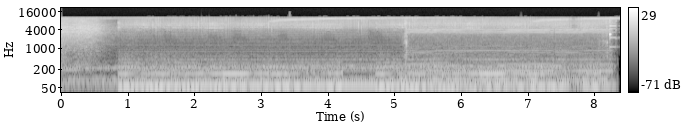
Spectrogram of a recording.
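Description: Synthesized intro music and sound effects for an animated logo: a rush of hiss in the first second, then a loud, steady low rumble with hiss above it, shifting in tone about five seconds in.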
